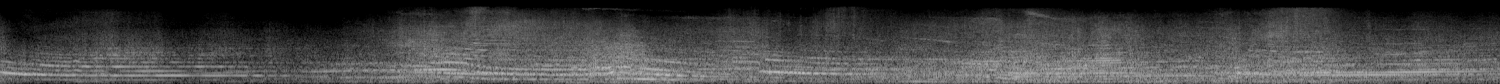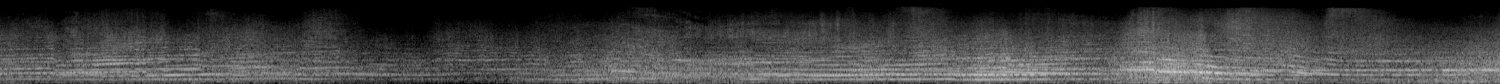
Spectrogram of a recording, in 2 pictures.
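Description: Racing car engines scream and whine, rising and falling in pitch as the cars speed past.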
